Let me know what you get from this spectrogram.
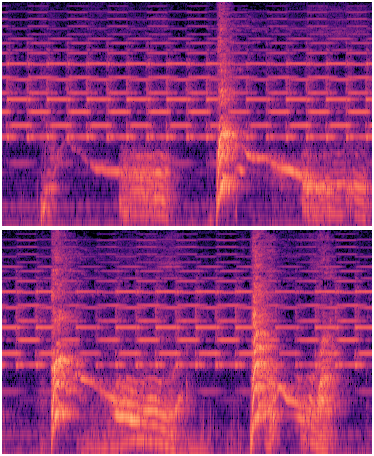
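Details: Jack Russell Terrier howling along to a weekly Thursday fire alarm test indoors: three long wavering howls, each starting with a sharp rise and then sliding down, over the steady high electronic tone of the alarm.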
